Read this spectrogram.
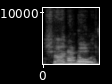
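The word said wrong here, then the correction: Çalhanoğlu: Chalanoglu. – There we go.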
